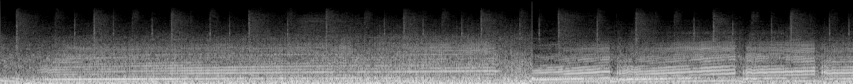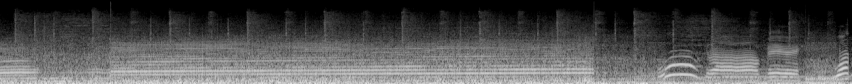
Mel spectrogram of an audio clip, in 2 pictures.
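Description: A Triumph Tiger Sport 660 motorcycle fitted with an SC Project exhaust is ridden hard, its engine note rising and falling through gear changes, loud and close throughout, with wind rush and a voice talking over it.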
